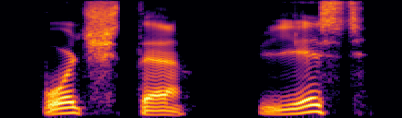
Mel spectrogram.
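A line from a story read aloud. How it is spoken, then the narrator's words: Slow repetition. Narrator (Russian): медленно повторил я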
